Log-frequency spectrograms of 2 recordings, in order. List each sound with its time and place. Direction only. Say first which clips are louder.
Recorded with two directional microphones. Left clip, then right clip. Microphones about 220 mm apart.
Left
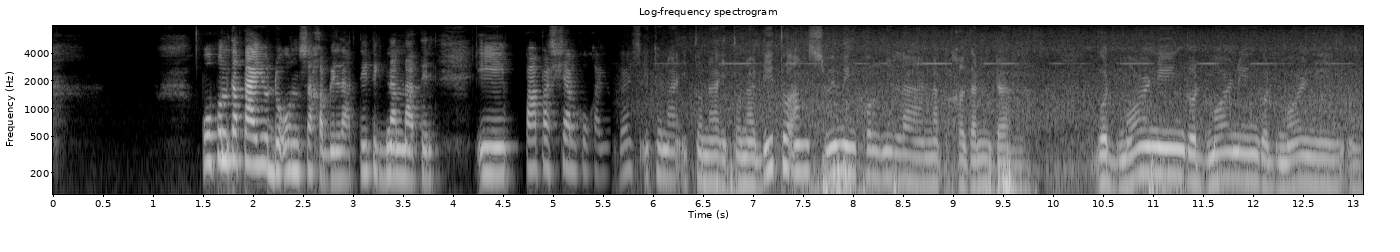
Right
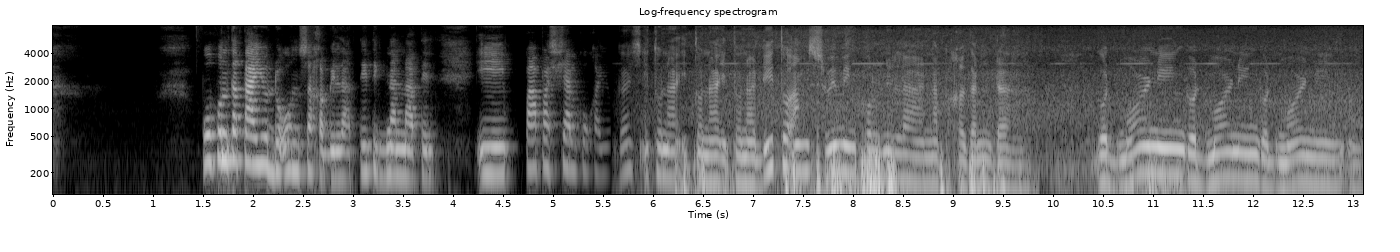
1.5 s speech: even; centre (ahead or behind)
